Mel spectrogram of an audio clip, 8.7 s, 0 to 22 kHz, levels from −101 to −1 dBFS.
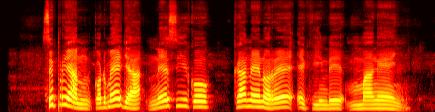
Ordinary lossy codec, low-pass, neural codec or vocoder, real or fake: none; none; vocoder, 44.1 kHz, 128 mel bands, Pupu-Vocoder; fake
